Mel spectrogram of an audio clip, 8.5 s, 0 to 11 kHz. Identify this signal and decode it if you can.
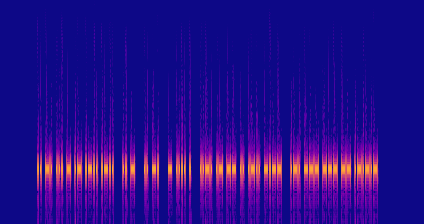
Morse code, heard as a keyed tone, about 41 wpm, 700 Hz. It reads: INSTALL IT IN THE FAMILY ROOM.
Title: Sentences from Top 1600 Words 45wpm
